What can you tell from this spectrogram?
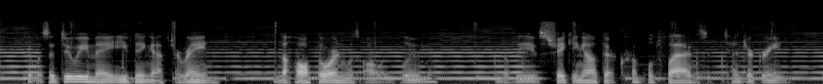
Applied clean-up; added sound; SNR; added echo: neural mask model RNNoise.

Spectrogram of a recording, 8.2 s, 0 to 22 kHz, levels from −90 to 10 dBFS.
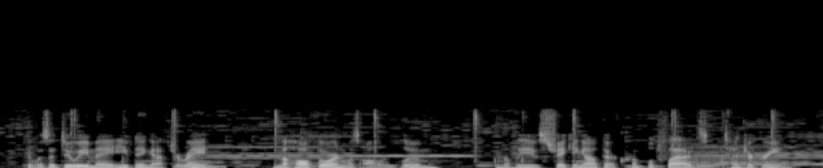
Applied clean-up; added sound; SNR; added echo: classical method Wiener filter.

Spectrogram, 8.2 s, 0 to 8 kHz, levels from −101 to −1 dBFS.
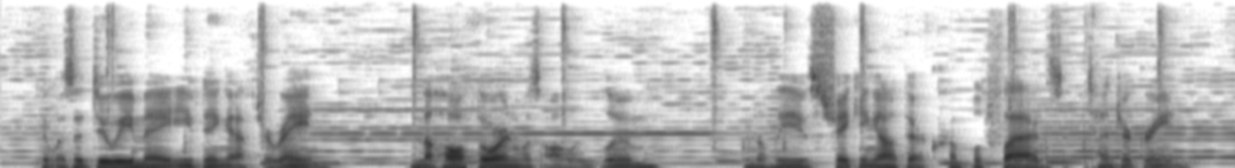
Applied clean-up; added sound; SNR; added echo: classical method log-MMSE.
